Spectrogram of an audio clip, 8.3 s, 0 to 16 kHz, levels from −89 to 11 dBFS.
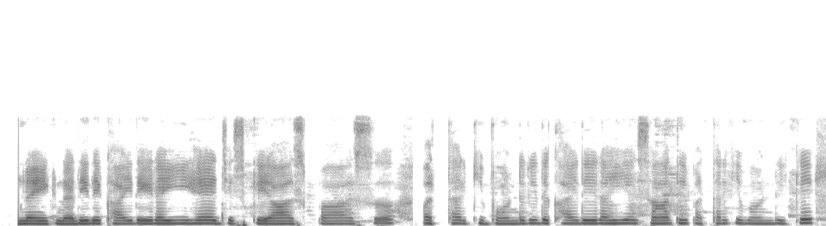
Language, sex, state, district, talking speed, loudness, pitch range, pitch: Hindi, female, Jharkhand, Sahebganj, 165 wpm, -30 LUFS, 205-220 Hz, 215 Hz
